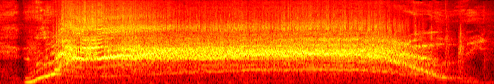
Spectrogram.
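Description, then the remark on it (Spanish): A single loud, high-pitched scream held for about four seconds, rising sharply at the start, sustained steadily, then trailing off, alone with no talking. “Bueno, voy a hacer un scream, que el scream, es agudo y grito, ¿no?”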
